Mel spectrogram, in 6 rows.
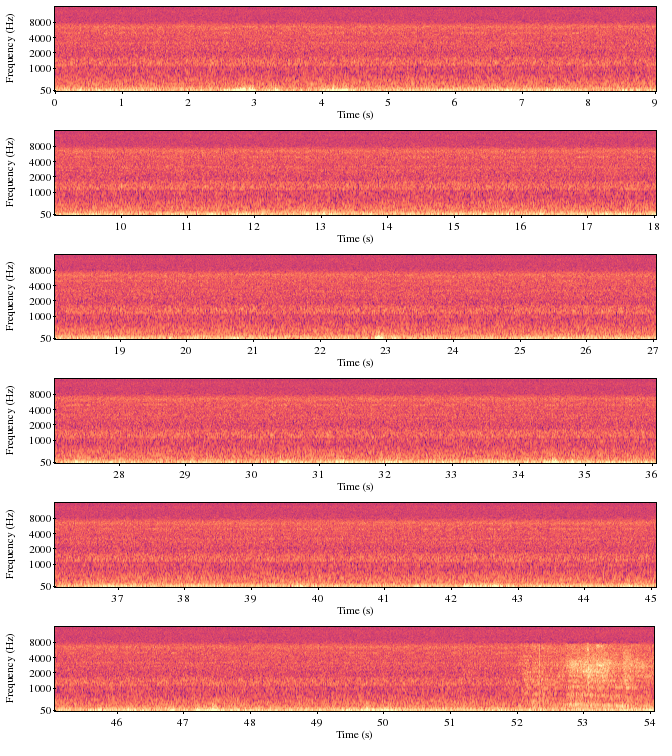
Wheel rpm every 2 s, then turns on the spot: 0, 0, 0, 0, 0, 0, 0, 0, 0, 0, 0, 0, 0, 0, 0, 0, 0, 0, 0, 0, 0, 0, 0, 0, 0, 0, 0.
none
